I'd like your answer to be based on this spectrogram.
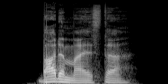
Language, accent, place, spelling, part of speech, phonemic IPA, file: German, Germany, Berlin, Bademeister, noun, /ˈbaː.dəˌmaɪ̯.stɐ/, De-Bademeister.ogg
- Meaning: bathkeeper, bath attendant, pool supervisor, swimming pool attendant, lifesaver (male or of unspecified gender)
